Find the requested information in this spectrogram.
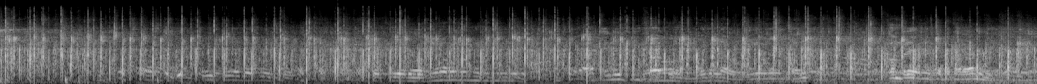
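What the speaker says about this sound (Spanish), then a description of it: "dar un aplauso" Live flamenco audience in Seville clapping and applauding steadily throughout, a dense crackle of many hands close by, with singing and talk carried over it.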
